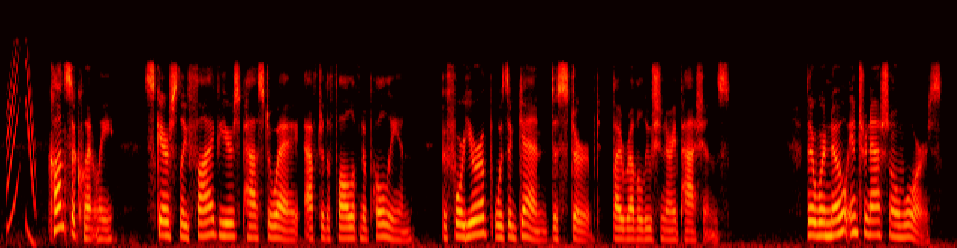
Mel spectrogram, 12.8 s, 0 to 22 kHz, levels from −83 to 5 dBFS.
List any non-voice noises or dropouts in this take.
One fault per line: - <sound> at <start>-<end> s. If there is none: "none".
- chirp at 0.1-0.5 s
